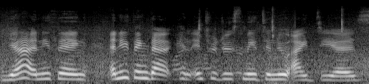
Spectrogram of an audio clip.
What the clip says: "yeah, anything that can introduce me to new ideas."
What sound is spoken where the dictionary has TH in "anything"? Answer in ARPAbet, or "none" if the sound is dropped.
TH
